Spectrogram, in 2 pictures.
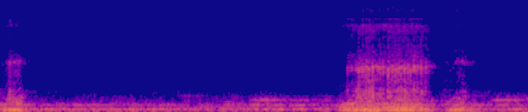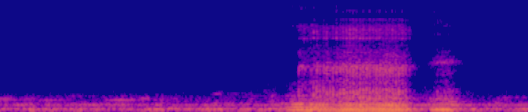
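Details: Two long, low rattling snores on breathing in, each with a short follow-on puff, separated by quiet pauses; ordinary snoring.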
